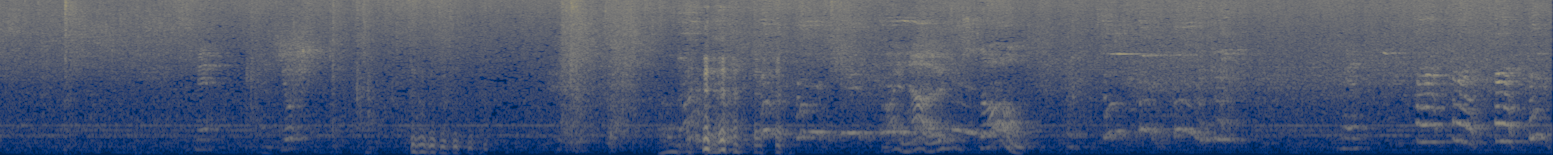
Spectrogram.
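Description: Water sprays from a shower head and splashes on a tiled floor.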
